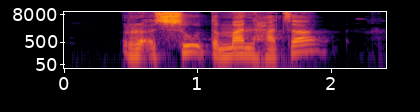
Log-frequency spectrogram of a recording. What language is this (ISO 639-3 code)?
tay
